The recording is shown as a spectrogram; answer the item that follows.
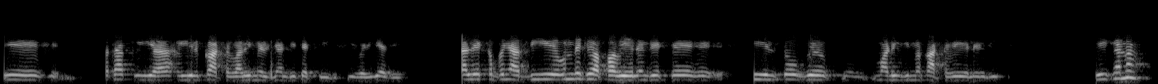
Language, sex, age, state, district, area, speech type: Punjabi, female, 45-60, Punjab, Firozpur, rural, conversation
